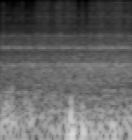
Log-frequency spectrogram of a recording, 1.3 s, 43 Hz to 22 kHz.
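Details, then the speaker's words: 1999 Jeep Cherokee XJ inline-6, after water pump and thermostat housing replacement: electric cooling fan motor jumpered directly to the battery; short burst of steady whirring with a thin whine over wind buffeting; the fan motor works. "motor is working i was getting ready to take the fuse box uh lid off the fuse box and check my fuse yeah i've never seen that fan on or heard it sounds like well that's a good thing we know that works"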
